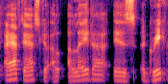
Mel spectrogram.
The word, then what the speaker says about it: Aleta: that's where they got it and some people pronounce it elita but i think because my parents considered it a greek origin they had they always pronounced it elena what a great name for a judge yeah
